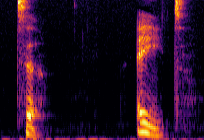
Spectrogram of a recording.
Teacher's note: На конце «т», который произносится на альвеолах. Альвеолы – это бугорочки, которые находятся за зубами.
